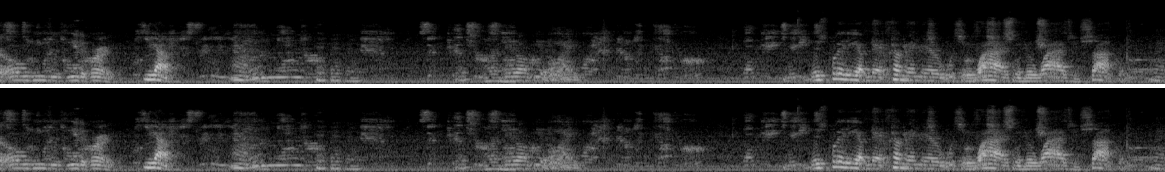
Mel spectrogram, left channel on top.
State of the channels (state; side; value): identical; both; correlation 1.00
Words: old geezers get it right. No. They don't get it right. There's plenty of them that come in there with their wives when their wives are shopping.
